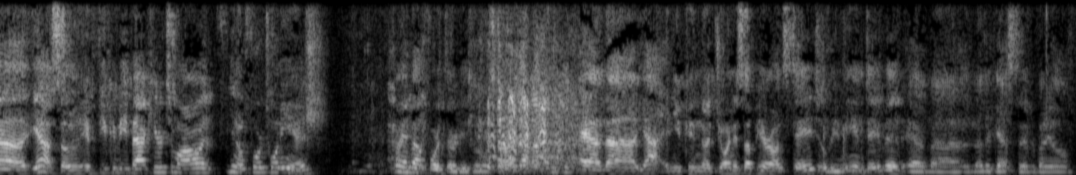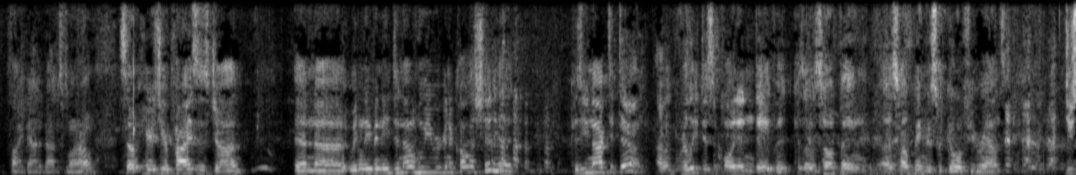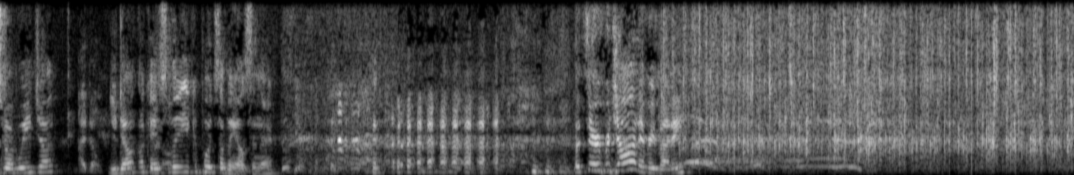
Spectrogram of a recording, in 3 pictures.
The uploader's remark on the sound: against audience members at the Comedy Attic in Bloomington, IN.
